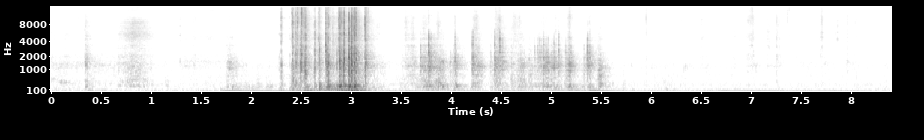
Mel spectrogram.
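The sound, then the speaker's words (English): A deck of tarot cards is shuffled, with bursts of crisp riffling and flapping, loudest around the middle, then softer rustling and handling as the cards settle. “Anytime now. It's gonna be shuffled the right way.”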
